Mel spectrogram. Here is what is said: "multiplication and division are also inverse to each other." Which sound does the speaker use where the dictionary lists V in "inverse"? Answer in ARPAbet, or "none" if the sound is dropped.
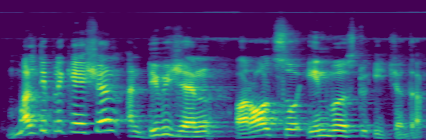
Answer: V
